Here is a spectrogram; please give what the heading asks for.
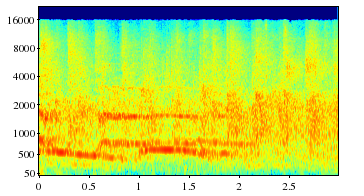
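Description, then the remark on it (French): A crowd at a city council meeting in Trois-Rivières applauds steadily and loudly while voices boo over the clapping, their drawn-out jeers sliding downward in pitch throughout, as the mayor returns after six months off work. “Le maire de Trois-Rivières qui était de retour après 6 mois d'arrêt de travail, il a été accueilli autant par des applaudissements que des huées hier.”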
